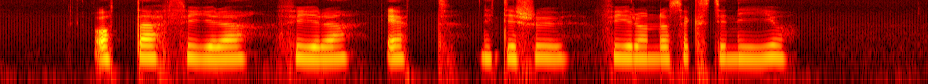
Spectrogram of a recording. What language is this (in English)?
Swedish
